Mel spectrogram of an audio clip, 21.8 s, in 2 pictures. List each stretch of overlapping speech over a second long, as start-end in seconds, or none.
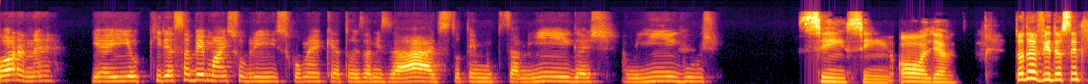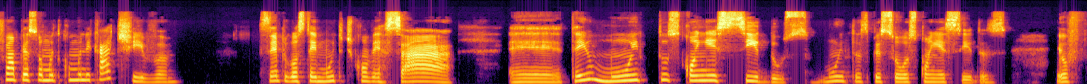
none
